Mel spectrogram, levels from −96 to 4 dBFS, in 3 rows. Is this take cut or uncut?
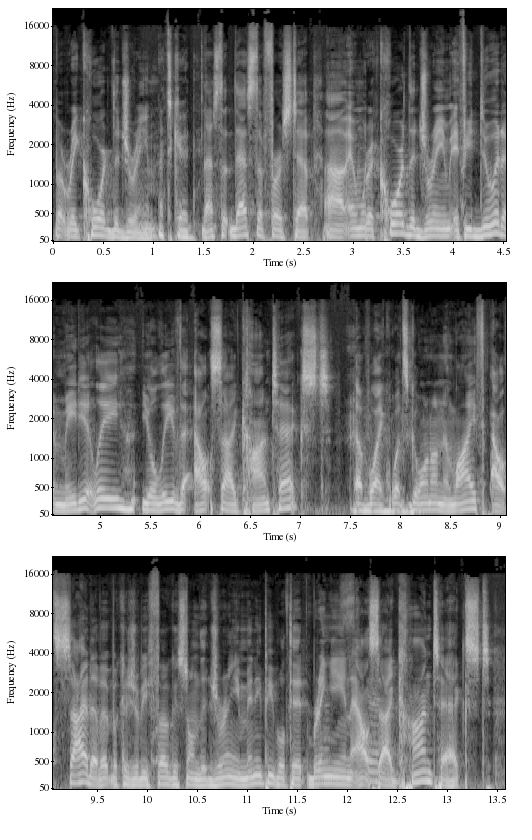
cut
